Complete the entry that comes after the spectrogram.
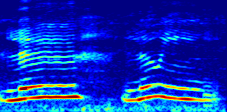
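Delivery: a clumsy try at a French accent on Louis; fumbling the French name Louis; attempted French accent. Shown as a demonstration. Vlogger sounds out the singer's French name, awkward French accent. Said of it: "I can't even do a French accent".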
